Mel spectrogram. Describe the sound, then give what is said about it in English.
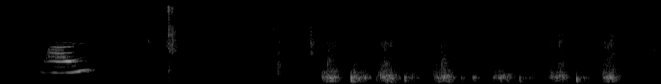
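A single short cat meow rises and falls near the start, followed after a brief pause by a person talking in a run of quick syllables. “Meow! You want to come inside, kitty?”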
